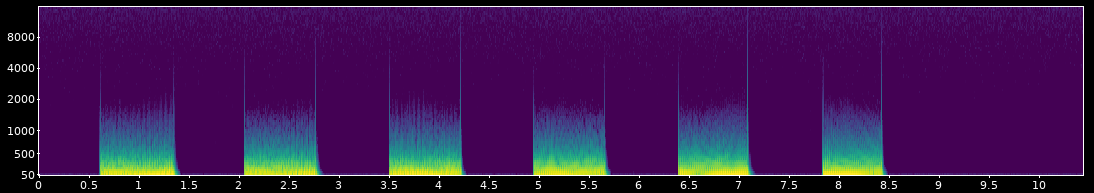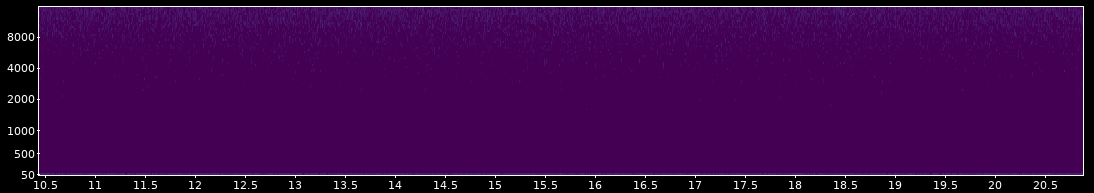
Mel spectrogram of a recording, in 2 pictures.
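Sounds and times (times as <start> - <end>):
bass melody loop in G sharp minor: 0.6 - 1.4, 2.1 - 2.8, 3.5 - 4.3, 5.0 - 5.7, 6.4 - 7.1, 7.9 - 8.5.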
